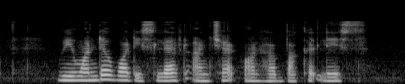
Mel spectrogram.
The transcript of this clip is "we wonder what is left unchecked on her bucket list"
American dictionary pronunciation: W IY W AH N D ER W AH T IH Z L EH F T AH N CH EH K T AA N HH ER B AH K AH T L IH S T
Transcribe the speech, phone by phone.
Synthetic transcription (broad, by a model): W IY W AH N D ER W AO T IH S L EH F T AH N CH EH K AA N HH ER B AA K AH T L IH S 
